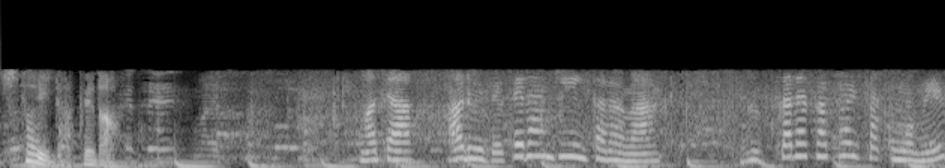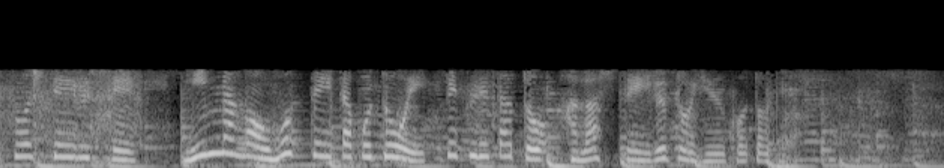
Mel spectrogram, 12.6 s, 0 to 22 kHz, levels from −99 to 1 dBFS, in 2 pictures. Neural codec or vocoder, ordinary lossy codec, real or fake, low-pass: codec, 16 kHz, 2 kbps, X-Codec, HuBERT features, trained on general audio; AAC, 16 kbps; fake; 7.2 kHz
